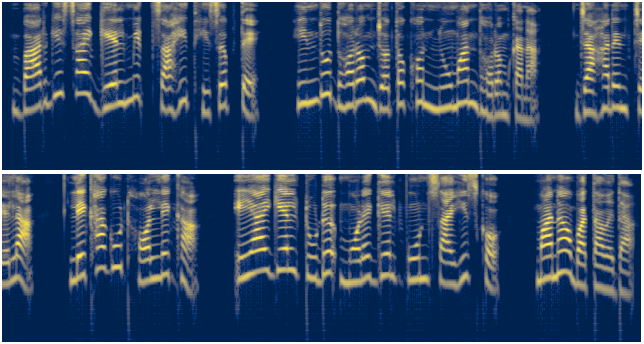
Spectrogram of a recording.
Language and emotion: Santali, neutral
